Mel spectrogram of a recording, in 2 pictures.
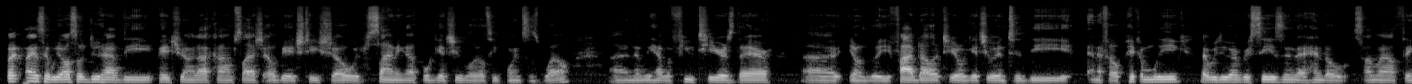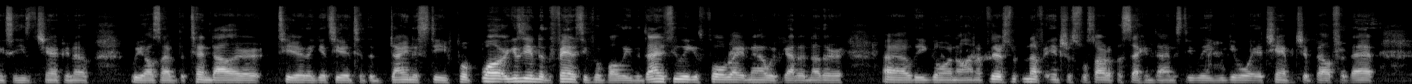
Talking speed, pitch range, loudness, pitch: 245 wpm, 95-110 Hz, -23 LUFS, 100 Hz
